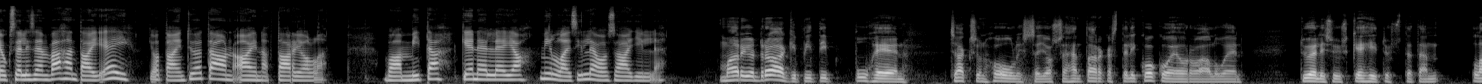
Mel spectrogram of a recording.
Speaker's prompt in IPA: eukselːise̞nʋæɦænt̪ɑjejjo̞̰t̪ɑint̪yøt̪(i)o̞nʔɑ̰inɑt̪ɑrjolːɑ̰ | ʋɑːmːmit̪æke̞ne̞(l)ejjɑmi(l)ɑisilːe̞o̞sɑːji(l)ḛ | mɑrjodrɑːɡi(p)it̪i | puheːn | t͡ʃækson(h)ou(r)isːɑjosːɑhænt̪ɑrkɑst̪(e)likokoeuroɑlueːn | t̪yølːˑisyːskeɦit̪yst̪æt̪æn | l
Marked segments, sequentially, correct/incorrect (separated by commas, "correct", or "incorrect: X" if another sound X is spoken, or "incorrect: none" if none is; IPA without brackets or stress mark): incorrect: æ, incorrect: lː, incorrect: lː, incorrect: lː, correct, correct, incorrect: l, correct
